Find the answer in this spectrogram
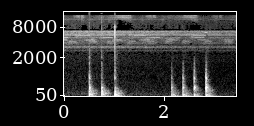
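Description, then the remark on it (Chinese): Knocking on a door: three firm raps, a short pause, then four more in a quick, even rhythm. Each knock is a dull thud, heard over a faint steady hiss with no voices. “哎呀，待会儿我敲门，如果他不开门就糟糕了，那我不就进不了门了吗？”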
